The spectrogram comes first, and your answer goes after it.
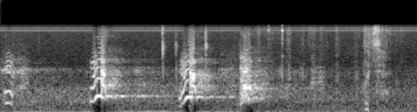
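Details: Kirby, a dog in Chicago on his daily walk, chasing a squirrel: three sharp, loud barks within two seconds, then a fainter fourth, over low steady street hum.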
